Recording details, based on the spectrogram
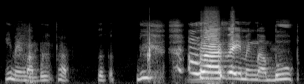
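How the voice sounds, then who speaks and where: A woman's voice: a little high, fast talker, fairly bright tone, slight background noise. A young woman chatting casually and playfully teasing on a home video, filmed at home on a handheld camera. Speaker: vlogger. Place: her home, indoors.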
